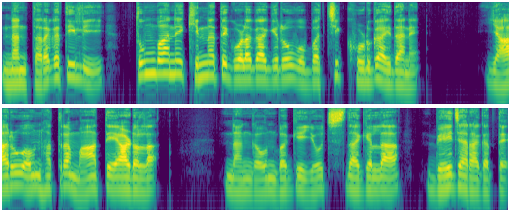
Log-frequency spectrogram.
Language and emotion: Kannada, sad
